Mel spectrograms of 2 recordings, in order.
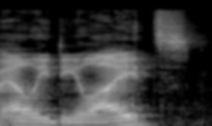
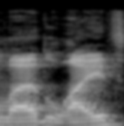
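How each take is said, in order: First: LED is spelled out letter by letter. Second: LED is said as a single word. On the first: The speaker calls it right. "It's an acronym" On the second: The speaker calls it wrong. "a word and it was two syllables less"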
